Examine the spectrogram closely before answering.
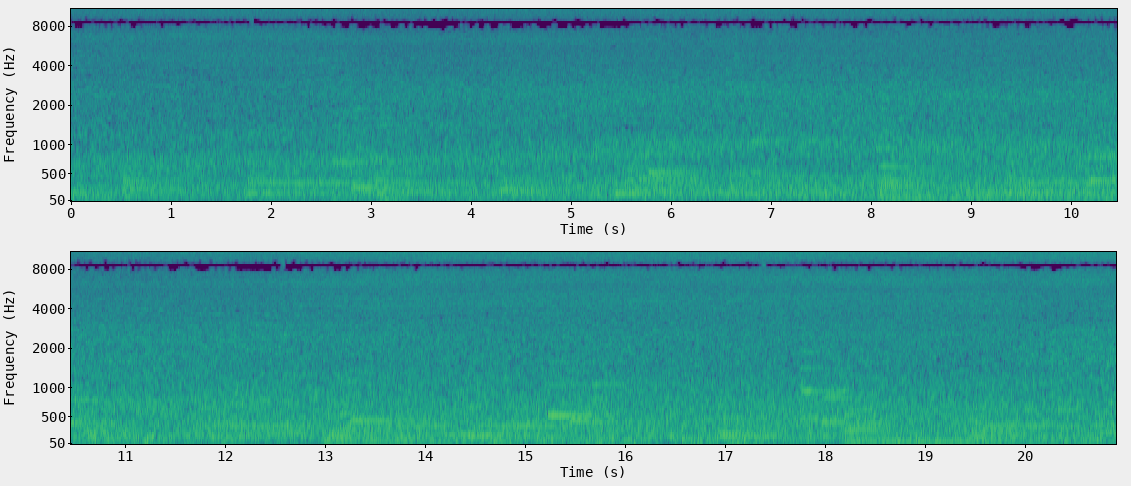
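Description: A shallow stream babbles and splashes over rocks nearby.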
